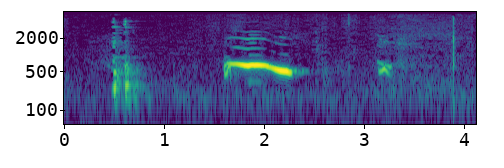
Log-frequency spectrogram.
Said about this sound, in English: One beautiful bird.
